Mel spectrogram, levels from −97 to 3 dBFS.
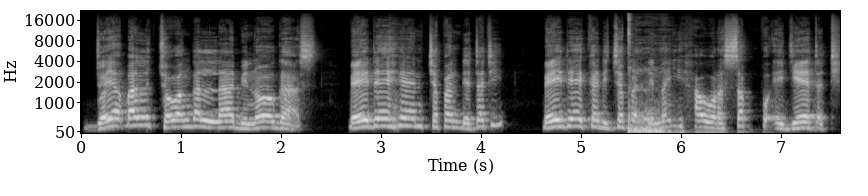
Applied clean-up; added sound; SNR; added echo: neural mask model RNNoise.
